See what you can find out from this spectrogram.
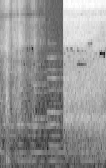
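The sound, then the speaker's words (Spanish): Water is sprayed from a spray bottle onto a person after a haircut trim, in one abrupt, loud burst, a bright, steady hiss that cuts in after a second of faint background noise and holds to the end. “Déjame rociarte un poco de agua.”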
